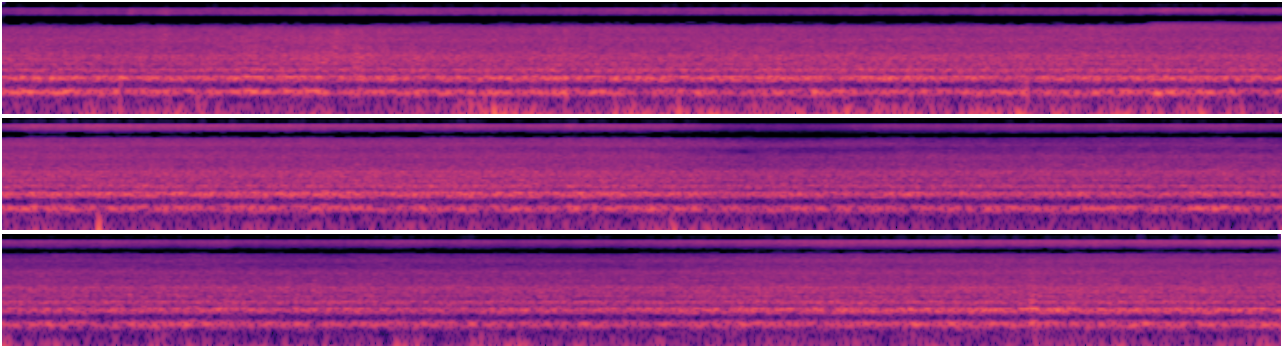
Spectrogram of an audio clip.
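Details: Honey bees at a honey farm in Manitoba, Canada: a steady, dense droning hum of many wings, layered low buzzing tones holding without pause throughout, slight swells in intensity but no breaks.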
